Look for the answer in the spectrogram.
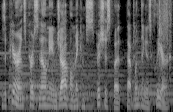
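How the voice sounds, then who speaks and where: Over clear game music, a man with a mid-pitched voice reads visual novel story text aloud. He is a let's play host who moves between narration and casual remarks. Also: very fast. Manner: slips into acted character voices between narration. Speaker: gaming video host. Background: video game music.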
